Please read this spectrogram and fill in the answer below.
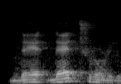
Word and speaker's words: natural: 이거는 단어할 때 A의 발음이 달라진다. 이런 설명한 적이 있습니다. 여기에 보면 A의 발음이 요 발음 기호인데 이렇게 A로 돼 있죠. 근데 이렇게 됐을 때는 발음 기호로는 이렇게 쓰고요. 뭐 굳이 한글로 쓰면 이런 발음입니다.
